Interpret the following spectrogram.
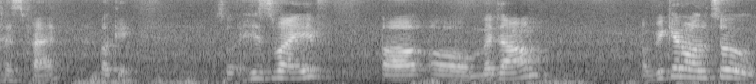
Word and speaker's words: madame: husband, Matilda's husband, madam, it is a French word, MME, okay, and it is pronounced madame, okay, madame, okay.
